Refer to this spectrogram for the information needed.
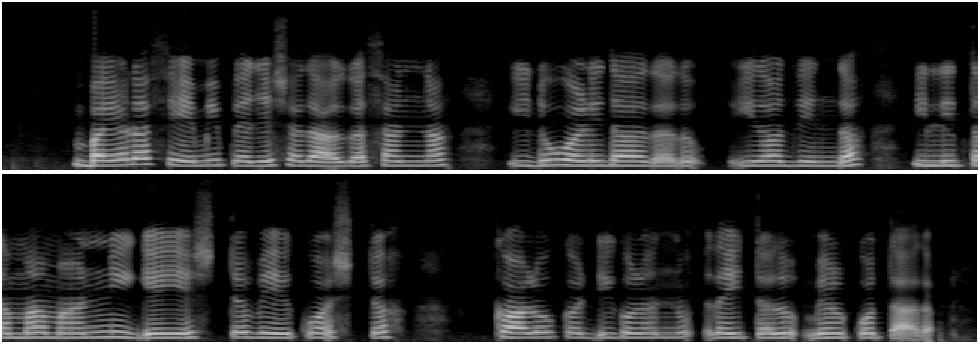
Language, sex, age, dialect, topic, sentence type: Kannada, female, 18-24, Dharwad Kannada, agriculture, statement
